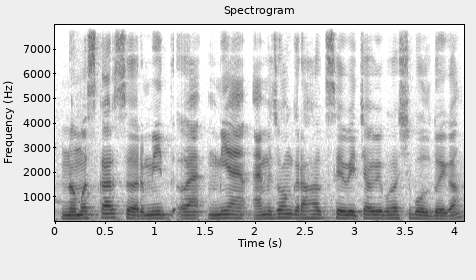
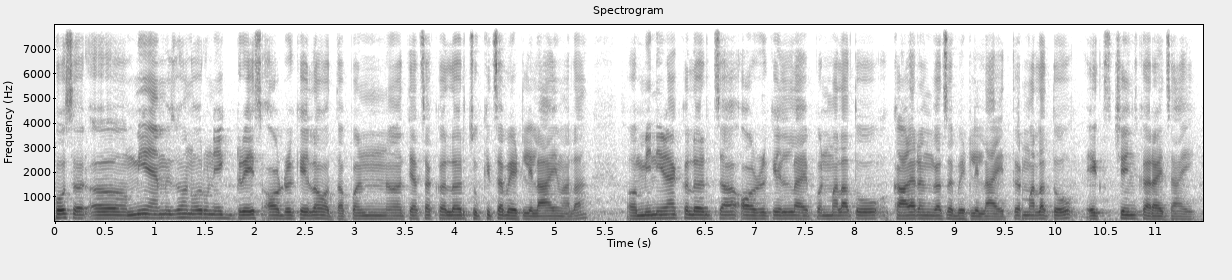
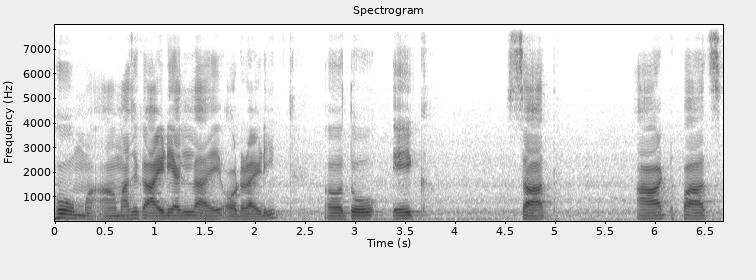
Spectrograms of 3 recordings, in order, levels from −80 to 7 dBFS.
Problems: constant background noise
